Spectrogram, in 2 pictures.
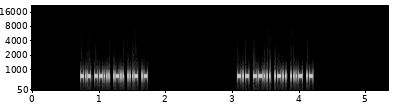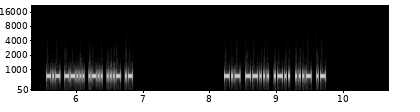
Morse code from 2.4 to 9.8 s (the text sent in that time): K7LVA K7LVA K7LVA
